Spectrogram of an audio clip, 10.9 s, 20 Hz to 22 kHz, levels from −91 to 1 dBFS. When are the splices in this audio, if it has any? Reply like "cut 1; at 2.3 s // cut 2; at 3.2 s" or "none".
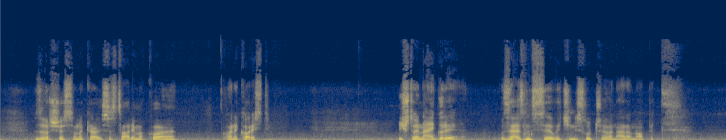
none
